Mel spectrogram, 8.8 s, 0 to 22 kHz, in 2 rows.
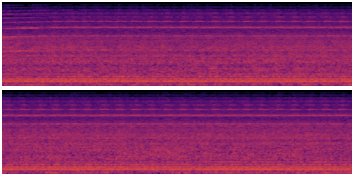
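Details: Bosch Vario Perfect WAK28260GB/11 washer, empty, on a 1400 spin cycle: high steady whine with airy rush; reported noisy with possible drum play, bearings suspected, but it may not have reached 1400 and the owner finds it not that loud; unconfirmed.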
